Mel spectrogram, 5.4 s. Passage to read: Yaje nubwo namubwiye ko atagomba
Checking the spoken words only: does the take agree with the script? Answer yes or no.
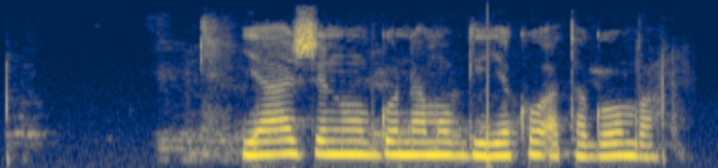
yes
